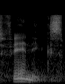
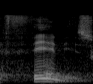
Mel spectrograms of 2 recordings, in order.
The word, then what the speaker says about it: fênix: Muita gente diz fênix, mas a pronúncia erudita é fênis com X no final, látex.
